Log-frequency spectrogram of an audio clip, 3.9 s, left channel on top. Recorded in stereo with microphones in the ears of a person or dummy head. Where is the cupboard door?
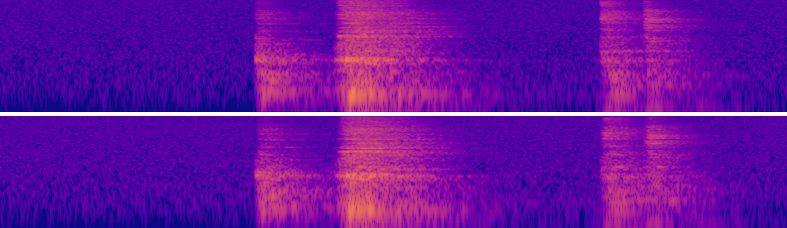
75° left (ahead or behind), 3 m.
